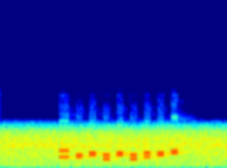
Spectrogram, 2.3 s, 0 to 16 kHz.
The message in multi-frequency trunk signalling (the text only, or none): KP 6050590 ST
